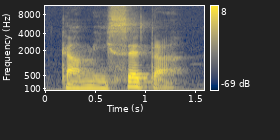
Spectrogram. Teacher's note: the emphasis has to be on the second last vowel which is the E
